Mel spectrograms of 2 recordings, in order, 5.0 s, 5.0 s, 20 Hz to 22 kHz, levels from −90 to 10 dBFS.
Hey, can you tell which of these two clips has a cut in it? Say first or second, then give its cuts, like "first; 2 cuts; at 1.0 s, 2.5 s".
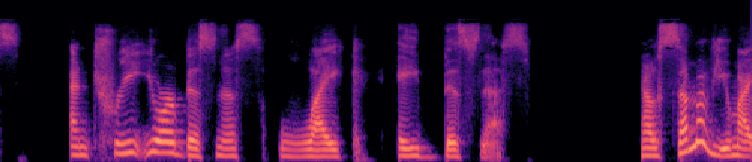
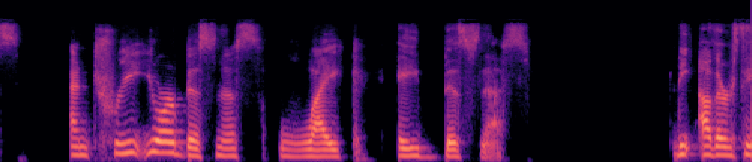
first; 1 cut; at 4.1 s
